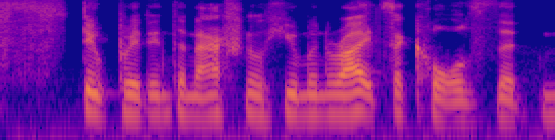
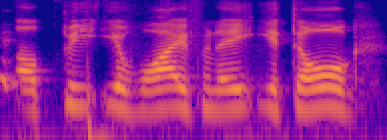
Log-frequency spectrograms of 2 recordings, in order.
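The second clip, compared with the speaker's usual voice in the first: louder mock Southern English threat; hammed-up London thug threat; mock Southern English accent; 4 semitones higher, 8 dB louder than usual. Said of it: "Is that Southern English?".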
